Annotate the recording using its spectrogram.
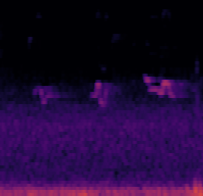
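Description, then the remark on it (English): Several faint bird chirps drift over a steady low outdoor rumble, with high, short calls recurring every half second or so and no talking. “Until next time, me and the birds will be right here.”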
